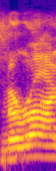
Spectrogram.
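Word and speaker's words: Mirai: No, it's Mariah, which means future in Japan.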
